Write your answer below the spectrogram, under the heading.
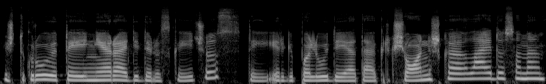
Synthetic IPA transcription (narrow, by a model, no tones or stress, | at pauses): ɪʃt̪ʲɪkɾuːjʊt̪ɐɪnʲeːɾɐd̪ʲɪd̪ʲɛlʲʊsskɐɪt͡ʃʲʊst̪ɐɪɪ̰ɾʲɡʲɪpɐlʲuːd̪ʲeːjɛt̪ɑːkɾʲɪkʃʲt͡ʃʲoːnʲɪʃkɐlˠɐɪd̪oːsɐnɑ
